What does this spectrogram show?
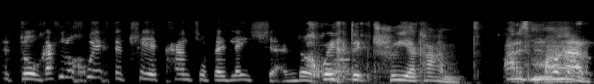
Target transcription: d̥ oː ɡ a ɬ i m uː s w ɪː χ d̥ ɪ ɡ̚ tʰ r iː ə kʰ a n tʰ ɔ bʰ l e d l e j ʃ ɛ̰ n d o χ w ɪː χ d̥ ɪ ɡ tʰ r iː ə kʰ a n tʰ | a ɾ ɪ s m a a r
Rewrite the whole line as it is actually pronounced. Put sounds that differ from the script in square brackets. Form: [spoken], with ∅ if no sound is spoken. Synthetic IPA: d̥ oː ɡ a ɬ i [n] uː [χ] w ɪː χ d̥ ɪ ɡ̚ tʰ r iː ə kʰ a n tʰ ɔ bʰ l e d l e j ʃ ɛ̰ n d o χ w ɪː χ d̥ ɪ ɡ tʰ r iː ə kʰ a n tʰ | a ɾ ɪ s m a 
